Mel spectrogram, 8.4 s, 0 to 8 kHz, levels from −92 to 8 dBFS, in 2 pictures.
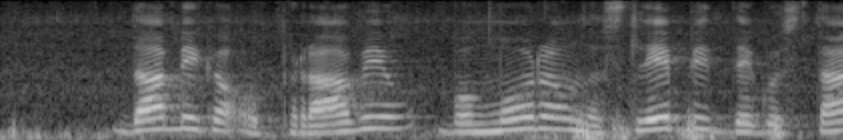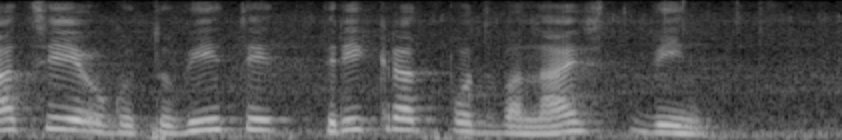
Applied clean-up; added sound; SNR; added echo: none; Wind / Rain; 12 dB; none.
